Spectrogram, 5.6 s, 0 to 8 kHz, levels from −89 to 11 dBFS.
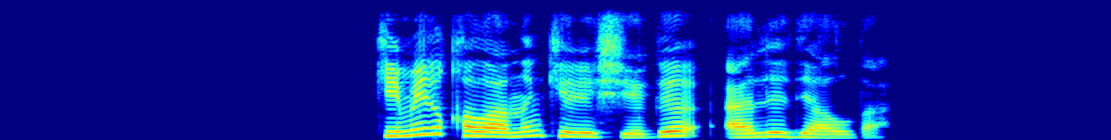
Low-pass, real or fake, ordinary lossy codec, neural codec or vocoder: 7.2 kHz; real; none; none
